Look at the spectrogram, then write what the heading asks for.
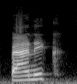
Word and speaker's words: panic: last but one syllable so let's break this panic is per nick which means i will stress on pat and it's pronounced that panic tragic tragic i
